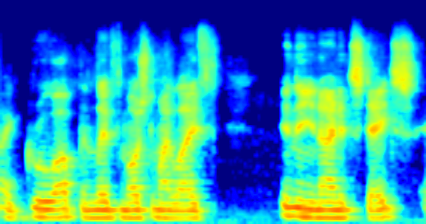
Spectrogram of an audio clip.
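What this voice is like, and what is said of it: Non-Australian, American-sounding accent. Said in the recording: “as you can probably tell from my accent, I'm not originally from Australia”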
